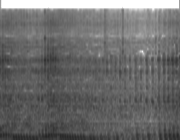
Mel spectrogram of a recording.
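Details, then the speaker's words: Hero Splendor Plus motorcycle with failed engine: rapid hard clatter under exhaust beat sharpening as revs rise and fall; connecting rod knock. "Engine sound engine పోతే ఈ రకంగా అయితే sound అయితే వస్తది అన్నమాట మీరు గుర్తుపెట్టుకోవాలి"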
